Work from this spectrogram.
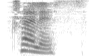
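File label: "trellis", English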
